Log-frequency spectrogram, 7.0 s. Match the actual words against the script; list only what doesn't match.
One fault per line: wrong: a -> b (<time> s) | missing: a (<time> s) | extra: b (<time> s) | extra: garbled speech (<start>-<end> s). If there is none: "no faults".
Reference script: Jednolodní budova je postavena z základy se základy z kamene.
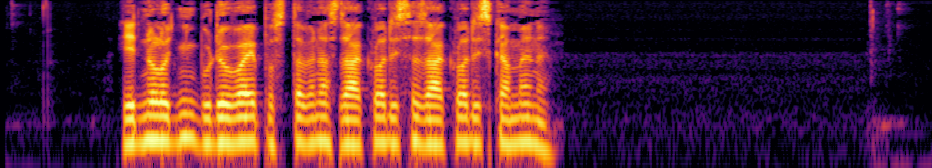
no faults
